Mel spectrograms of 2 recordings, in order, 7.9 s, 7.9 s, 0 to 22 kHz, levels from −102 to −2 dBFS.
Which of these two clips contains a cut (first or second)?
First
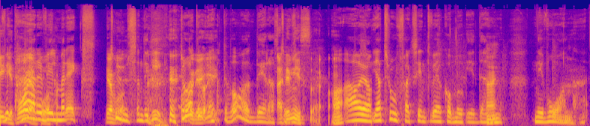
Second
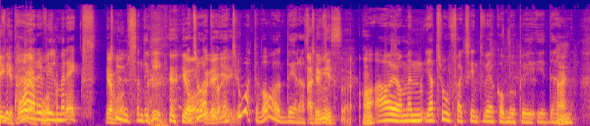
first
